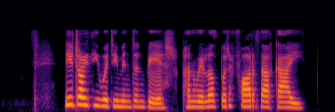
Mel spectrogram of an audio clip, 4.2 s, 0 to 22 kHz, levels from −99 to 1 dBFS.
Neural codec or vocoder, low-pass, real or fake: codec, 16 kHz, 1 kbps, X-Codec, WavLM features, trained on Multilingual LibriSpeech; 7.2 kHz; fake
